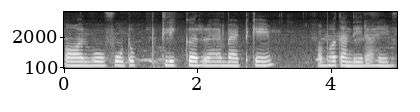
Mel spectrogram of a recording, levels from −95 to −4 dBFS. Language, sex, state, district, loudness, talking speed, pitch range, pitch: Hindi, female, Chhattisgarh, Bilaspur, -16 LUFS, 155 wpm, 200-215 Hz, 205 Hz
